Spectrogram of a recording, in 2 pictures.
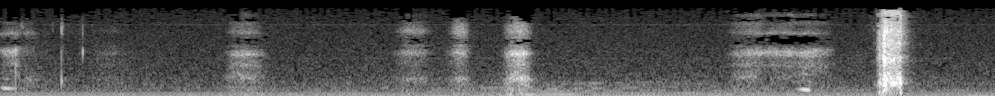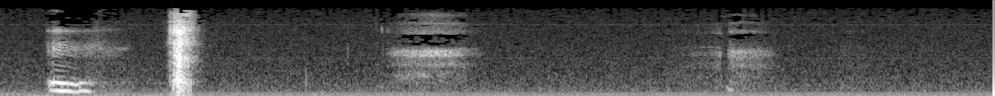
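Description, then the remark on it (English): Sniffling and snorting, broken by a couple of sharp, loud sneezes midway, with short breathy sniffs scattered between them and no talking. “I'm not going to sneeze again.”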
